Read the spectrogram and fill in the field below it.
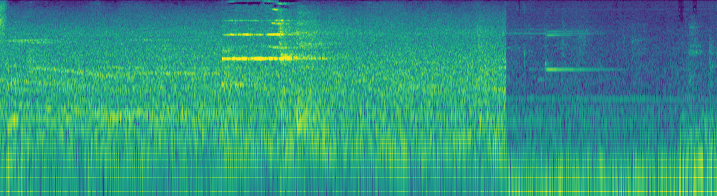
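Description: A train rumbles and rolls in steadily, with a brief high metallic wheel squeal midway and a sudden drop in background noise near the end.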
